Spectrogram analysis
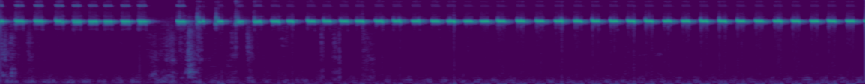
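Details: Loud, clear cricket chirps said to repel rats and to soothe stressed birds; high-pitched pulses follow one another in an even stream, broken once by a short gap and a soft knock after two seconds.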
